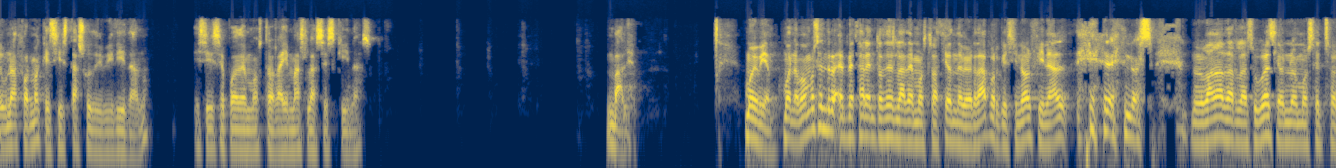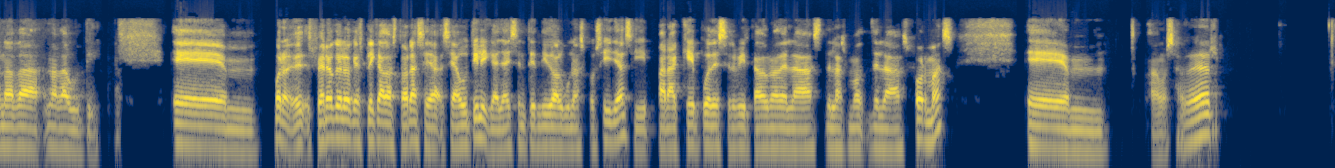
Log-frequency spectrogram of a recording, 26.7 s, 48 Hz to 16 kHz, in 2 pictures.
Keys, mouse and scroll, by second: 0.0 shift+middle click, 4.1 middle click, 4.5 shift+middle click, 4.8 middle click, 5.2 shift+middle click, 5.5 right click, 5.8 x, 7.0 middle click, 7.2 middle click, 7.7 shift+middle click.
